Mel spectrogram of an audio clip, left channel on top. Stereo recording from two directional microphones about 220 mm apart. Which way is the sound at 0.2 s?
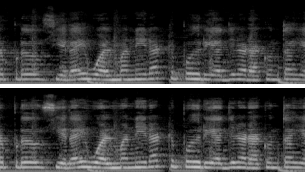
10° right (ahead or behind).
